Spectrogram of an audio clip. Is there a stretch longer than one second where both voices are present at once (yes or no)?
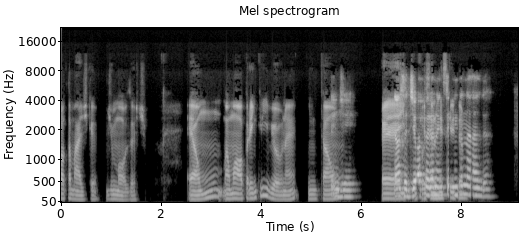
yes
